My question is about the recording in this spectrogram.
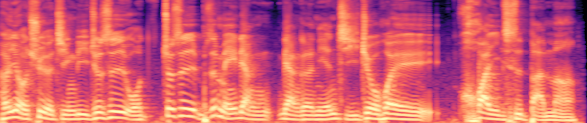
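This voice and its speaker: A man telling a childhood story as a podcast guest, animated, with quick repeated words and restarts. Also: mid-range voice. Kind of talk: casual storytelling chat.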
